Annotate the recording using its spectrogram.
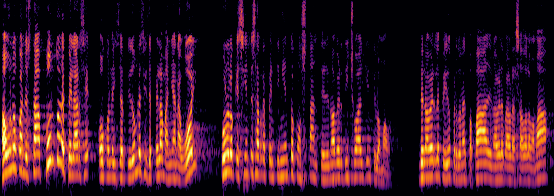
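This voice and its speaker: A Colombian man telling a personal story as a motivational speaker, animated and comic, acting out voices. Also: high voice, fast, long reverb tail. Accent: Colombian Spanish. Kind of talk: storytelling talk on stage.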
